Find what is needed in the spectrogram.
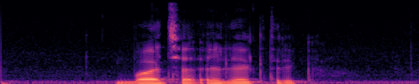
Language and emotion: Russian, neutral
